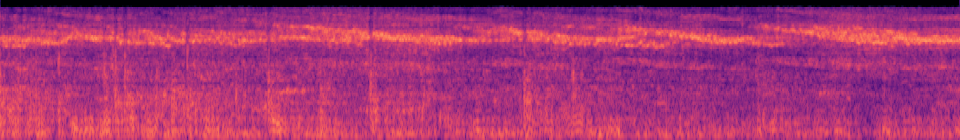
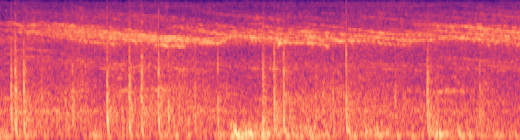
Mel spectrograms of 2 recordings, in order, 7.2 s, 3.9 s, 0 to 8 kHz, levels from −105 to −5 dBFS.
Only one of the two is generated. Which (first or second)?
first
